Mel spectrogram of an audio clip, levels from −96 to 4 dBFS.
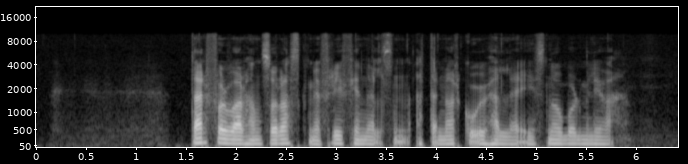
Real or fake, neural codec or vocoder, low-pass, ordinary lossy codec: real; none; 9.9 kHz; none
